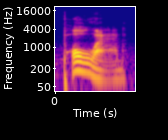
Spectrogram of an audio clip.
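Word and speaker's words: Pohlad: Polad. Polad.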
